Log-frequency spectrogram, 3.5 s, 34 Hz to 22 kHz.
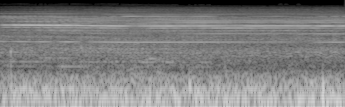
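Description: Small Esky 150EC scale RC helicopter lifting off in calm conditions, a steady high-pitched electric rotor whine with tonal harmonics holding at a constant level throughout, close by with low rumble underneath.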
